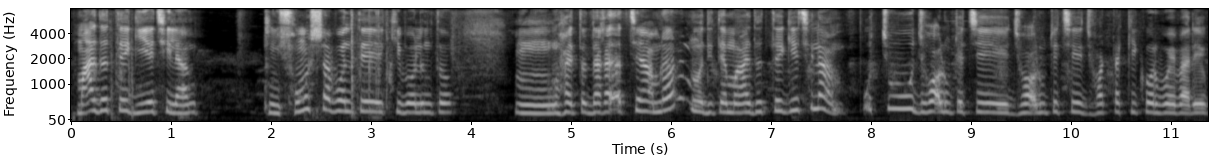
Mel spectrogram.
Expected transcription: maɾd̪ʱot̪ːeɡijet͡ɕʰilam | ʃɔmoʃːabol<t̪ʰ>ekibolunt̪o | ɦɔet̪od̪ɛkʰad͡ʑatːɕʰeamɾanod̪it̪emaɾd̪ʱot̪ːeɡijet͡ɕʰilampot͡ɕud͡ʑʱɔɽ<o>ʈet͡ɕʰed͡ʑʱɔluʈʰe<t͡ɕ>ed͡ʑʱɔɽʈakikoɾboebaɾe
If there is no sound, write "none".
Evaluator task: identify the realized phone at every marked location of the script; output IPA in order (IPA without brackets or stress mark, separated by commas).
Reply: t̪, u, t͡ɕʰ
